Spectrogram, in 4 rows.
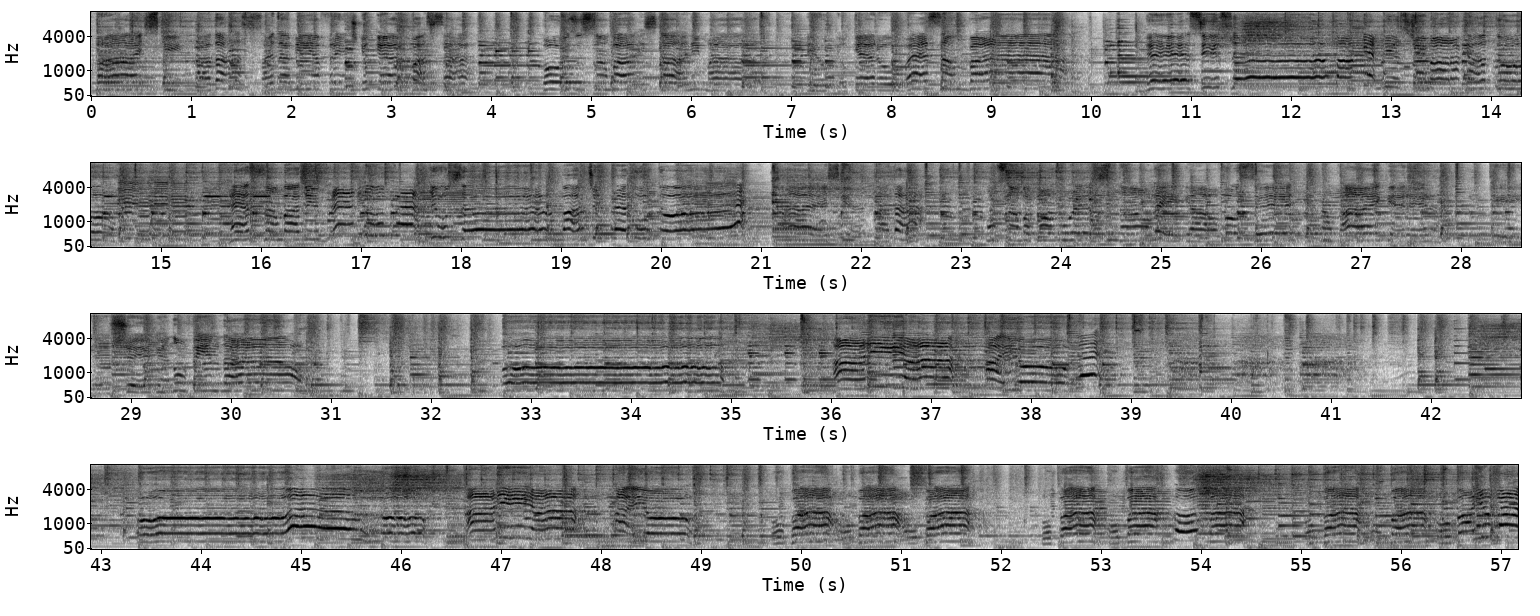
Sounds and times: Jazz: 0.0 - 57.1
Swing music: 0.0 - 57.1.

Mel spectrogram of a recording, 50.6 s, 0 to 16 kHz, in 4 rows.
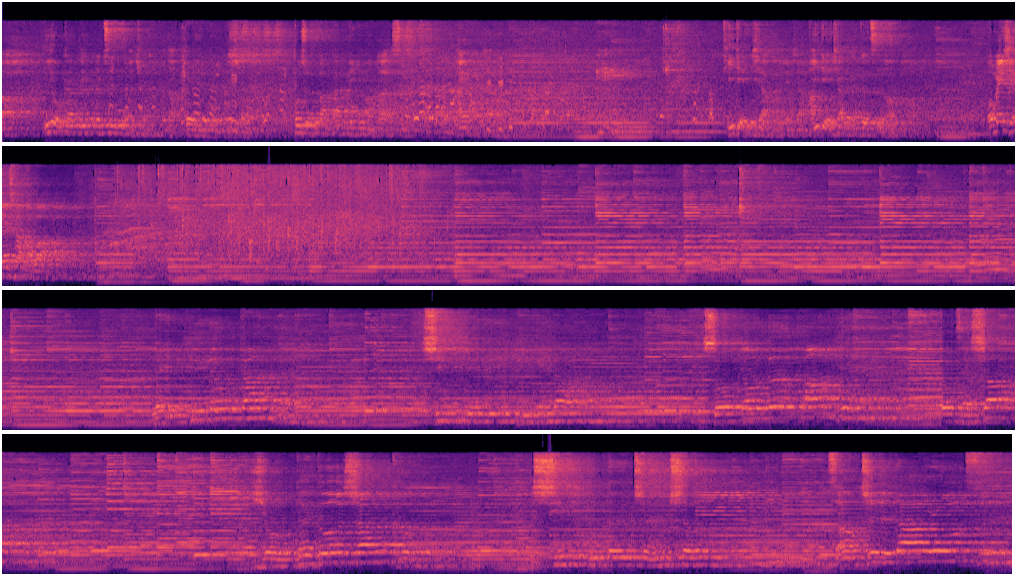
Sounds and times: Speech: 0.0 - 6.1, 9.0 - 11.3, 12.3 - 13.5
Music: 0.0 - 50.6.

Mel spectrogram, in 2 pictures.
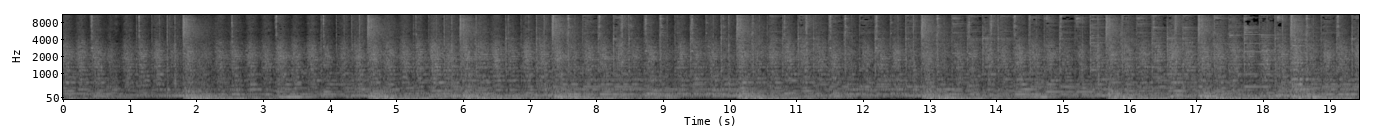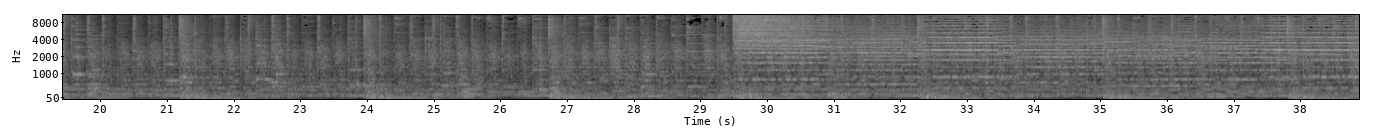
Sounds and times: Music: 0.0 - 38.8.

